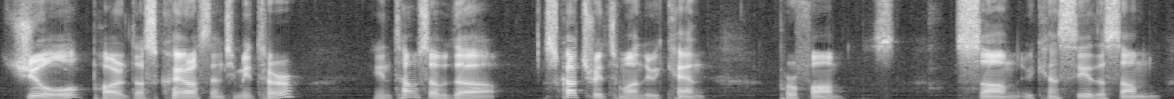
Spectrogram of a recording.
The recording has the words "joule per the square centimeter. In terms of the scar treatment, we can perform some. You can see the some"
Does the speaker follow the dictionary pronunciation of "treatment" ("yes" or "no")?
yes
